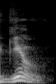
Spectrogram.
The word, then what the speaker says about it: gill: The gill. The origin was from the medieval Britain, Middle Ages. The word gill, pronounced Gill, comes from the Old French gilli, meaning a measure of serving liquid.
